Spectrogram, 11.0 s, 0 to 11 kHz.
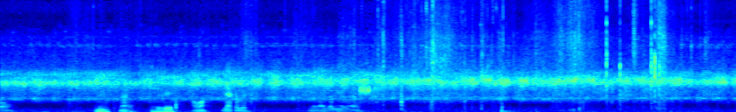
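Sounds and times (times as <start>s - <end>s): frogs calling: 0.0s - 11.0s.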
